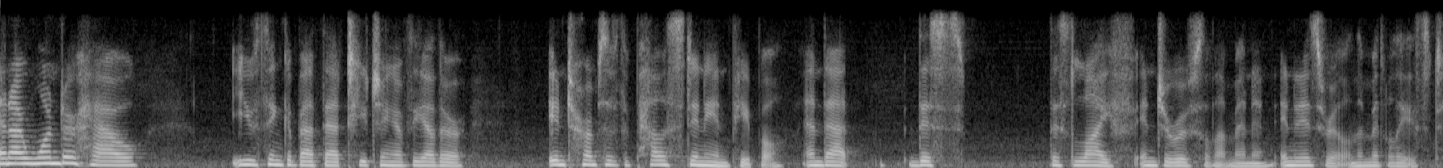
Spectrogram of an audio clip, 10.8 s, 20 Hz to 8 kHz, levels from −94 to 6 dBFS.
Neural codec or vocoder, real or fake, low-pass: none; real; 7.2 kHz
